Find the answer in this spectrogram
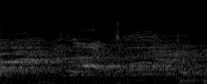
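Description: Faint live sound of a basketball game in play: low arena crowd murmur and court noise from players scrambling under the basket, with a few thin faint squeaks.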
